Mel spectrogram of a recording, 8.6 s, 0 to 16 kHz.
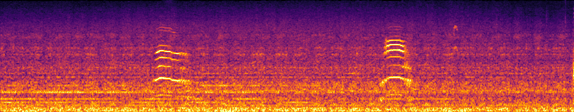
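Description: Two clear meows from cats in the video game Lake, one near 2.5 seconds and another near 6 seconds, rising over steady low ambient background noise.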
